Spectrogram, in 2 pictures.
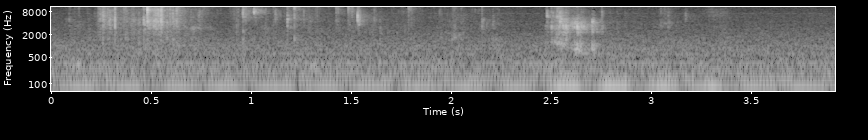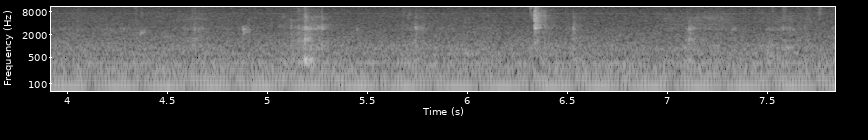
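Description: Mouth sounds of biting and chewing crisp fried food, an egg roll. There is a crunchy bite about half a second in and another around two and a half seconds, then quieter chewing with a few faint crunches.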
